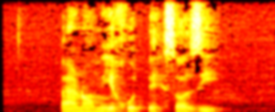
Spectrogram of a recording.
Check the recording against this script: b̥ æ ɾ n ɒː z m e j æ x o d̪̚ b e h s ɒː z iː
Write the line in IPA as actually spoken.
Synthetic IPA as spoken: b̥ æ ɾ n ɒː m e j e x o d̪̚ b e h s ɒː z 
